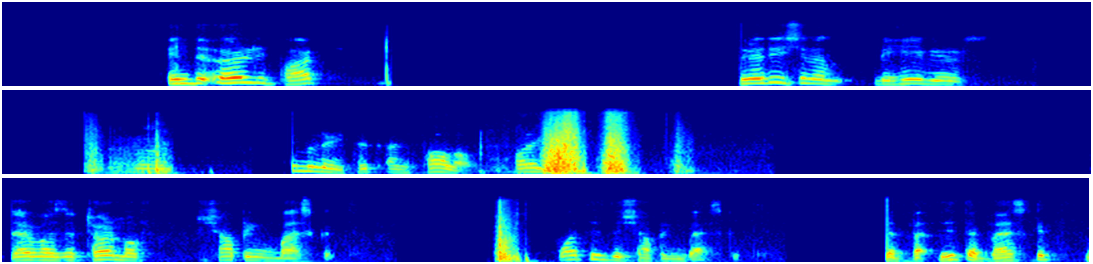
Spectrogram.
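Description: A middle-aged man speaks calmly in bursts over an online call.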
